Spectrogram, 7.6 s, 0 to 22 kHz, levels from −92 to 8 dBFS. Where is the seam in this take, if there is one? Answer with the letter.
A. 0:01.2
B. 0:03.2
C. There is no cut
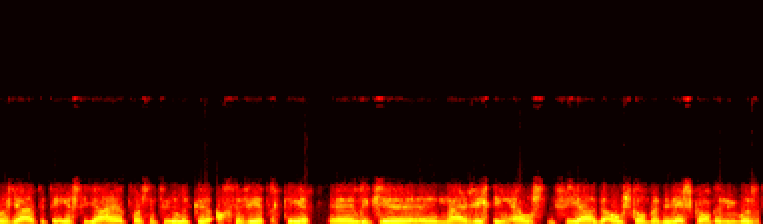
B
